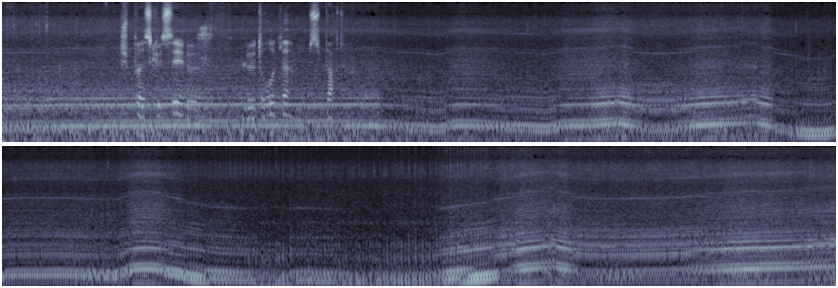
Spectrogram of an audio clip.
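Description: A quad bike engine hums steadily and revs up and down as it drives.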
